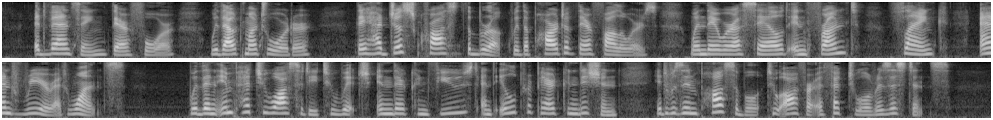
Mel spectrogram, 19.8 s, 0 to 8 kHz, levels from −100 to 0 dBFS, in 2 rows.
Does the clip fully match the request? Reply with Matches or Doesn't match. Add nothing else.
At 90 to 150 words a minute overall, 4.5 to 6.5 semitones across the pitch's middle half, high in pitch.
Doesn't match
